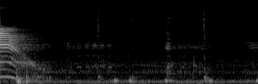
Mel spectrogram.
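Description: animal, video game sheep bleating

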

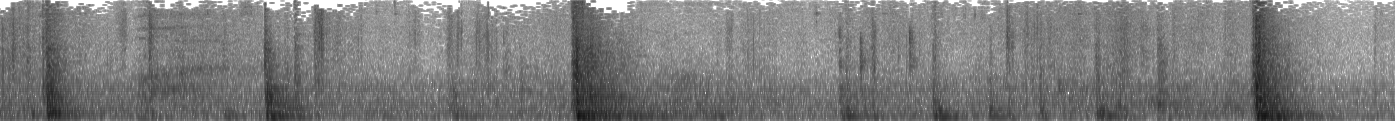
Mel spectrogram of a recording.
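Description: vehicle, car doors slamming shut

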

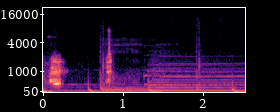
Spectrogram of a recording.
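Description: animal, distant dogs barking

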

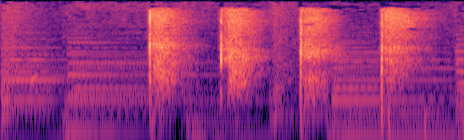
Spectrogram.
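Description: human body sound, hand clapping

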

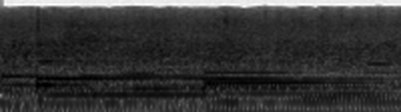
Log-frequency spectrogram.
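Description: crowd, audience applause

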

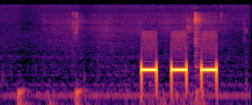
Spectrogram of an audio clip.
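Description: signal or alarm, telephone busy tone

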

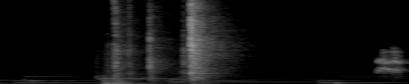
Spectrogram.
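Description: household object, knock

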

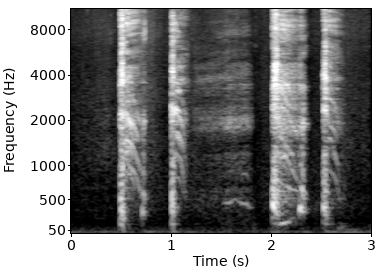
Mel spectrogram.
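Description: human body sound, coughing

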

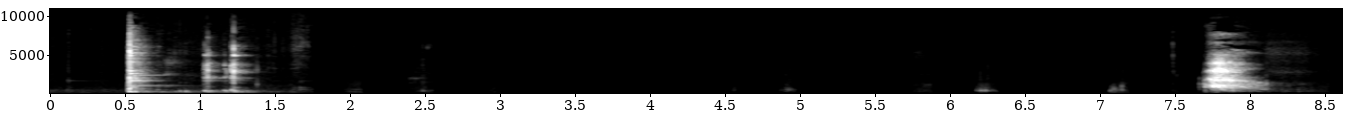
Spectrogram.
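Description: household object, drinking water

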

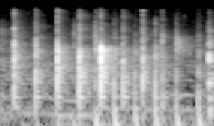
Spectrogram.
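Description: crowd, brief applause

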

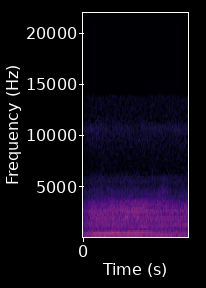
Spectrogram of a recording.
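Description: vehicle, motorcycle engine revving

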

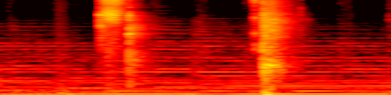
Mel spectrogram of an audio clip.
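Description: food or drink, beer can being opened

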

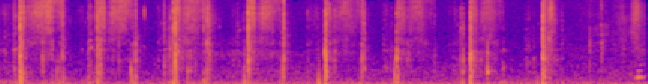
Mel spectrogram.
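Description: household object, oracle cards being shuffled

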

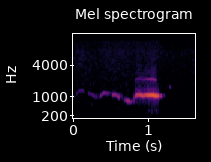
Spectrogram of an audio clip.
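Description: human body sound, person attempting to whistle

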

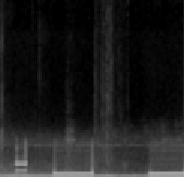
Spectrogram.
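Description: signal or alarm, phone call dialing tone

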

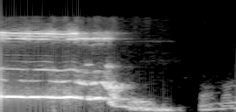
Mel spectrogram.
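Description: animal, dogs howling

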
